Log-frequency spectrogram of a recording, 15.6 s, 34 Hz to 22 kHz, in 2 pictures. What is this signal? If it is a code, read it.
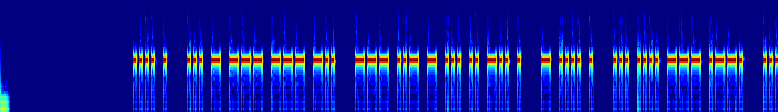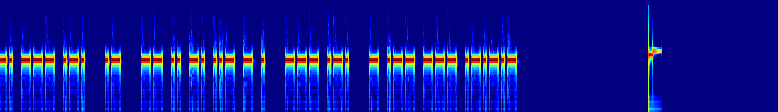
Morse code, heard as a keyed tone, about 40 wpm, 700 Hz. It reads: HE STOOD OUTSIDE THE SHOP FOR A MINUTE OR TWO.
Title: Sentences from Top 1600 Words 40wpm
